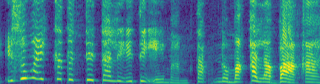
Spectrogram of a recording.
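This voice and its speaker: A bossy, cruel villainess in a radio drama, played by a woman. Her piercingly high voice swoops with scorn as she gives orders. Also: huge pitch swings, quick pace, pushed and bright, dry recording, full character voice. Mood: bossy, menacing. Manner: scornful, commanding. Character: cruel, bossy female villain holding a captive. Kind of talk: Ilocano radio drama acting.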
